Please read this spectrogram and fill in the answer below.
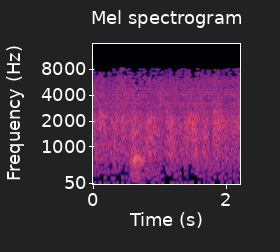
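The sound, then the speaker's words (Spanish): An audience claps in the Multiteatro on Corrientes street, a dense, loud and steady wash of applause that holds evenly throughout. “Y las personas que golpean sus manos la una contra la otra son el público.”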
